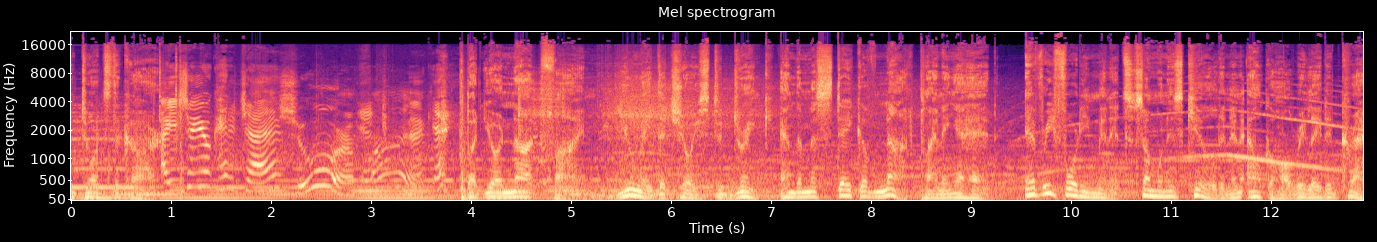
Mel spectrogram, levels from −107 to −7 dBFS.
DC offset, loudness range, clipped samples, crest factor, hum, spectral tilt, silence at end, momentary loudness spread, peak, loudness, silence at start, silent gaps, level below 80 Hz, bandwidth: under 0.1%; 2 LU; under 0.1%; 12 dB; none; -4 dB/octave; 0 s; 7 LU; 0 dBFS; -11 LUFS; 0 s; none; -26 dBFS; over 20 kHz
